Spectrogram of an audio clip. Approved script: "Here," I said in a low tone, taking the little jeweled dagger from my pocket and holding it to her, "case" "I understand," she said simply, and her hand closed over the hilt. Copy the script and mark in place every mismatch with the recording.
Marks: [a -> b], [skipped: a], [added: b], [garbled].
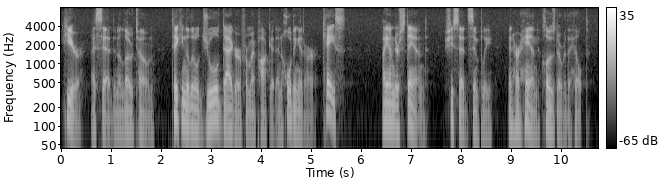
"Here," I said in a low tone, taking the little jeweled dagger from my pocket and holding it to her, "case" "I understand," she said simply, and her hand closed over the hilt.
